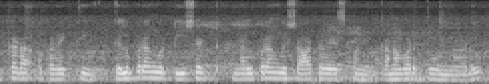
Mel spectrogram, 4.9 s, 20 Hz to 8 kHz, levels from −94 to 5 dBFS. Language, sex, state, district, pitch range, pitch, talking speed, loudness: Telugu, male, Telangana, Hyderabad, 145-155 Hz, 150 Hz, 160 wpm, -15 LUFS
